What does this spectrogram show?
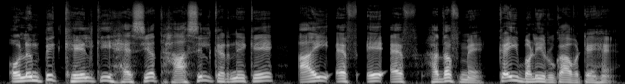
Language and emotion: Urdu, neutral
